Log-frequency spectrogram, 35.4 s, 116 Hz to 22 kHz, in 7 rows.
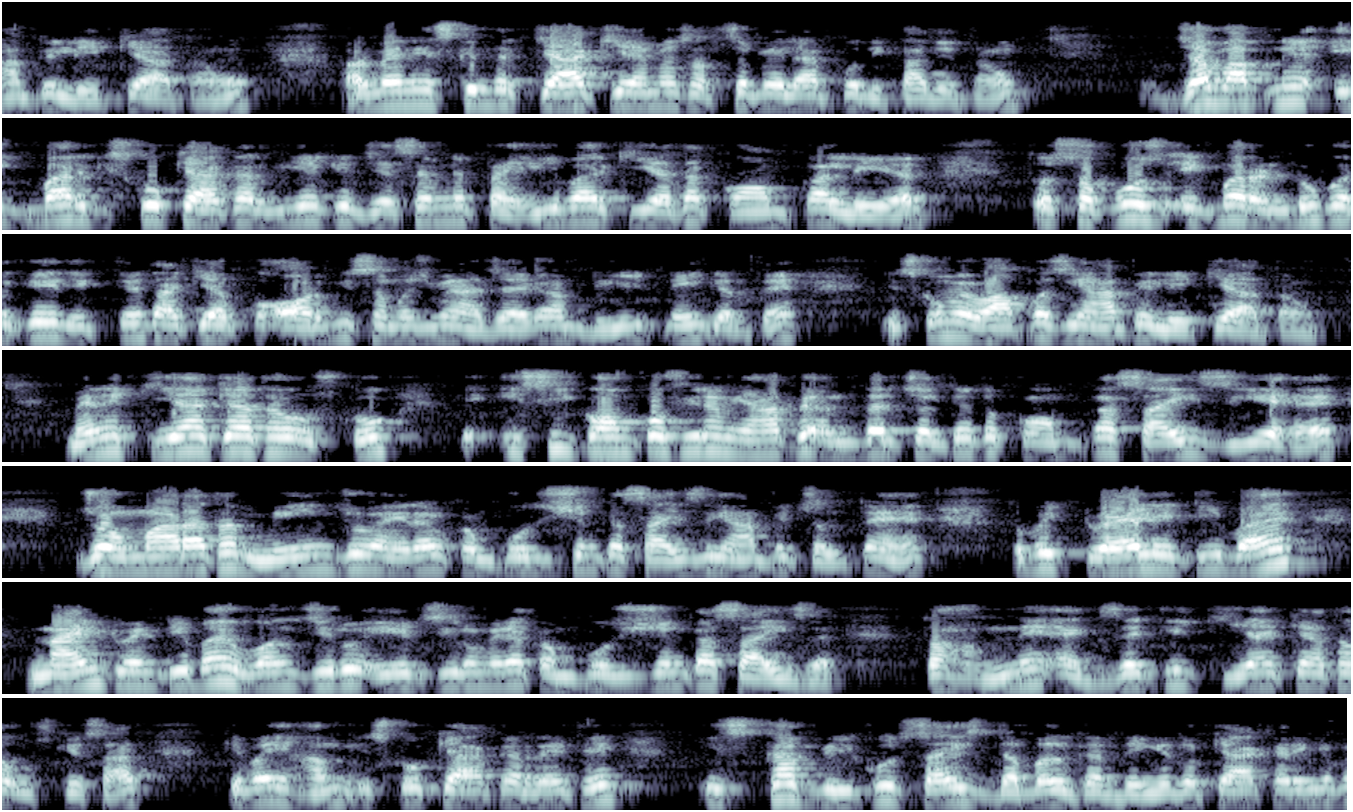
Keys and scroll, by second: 1.2 ctrl+v, 10.1 ctrl+z, 21.0 shift+/.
